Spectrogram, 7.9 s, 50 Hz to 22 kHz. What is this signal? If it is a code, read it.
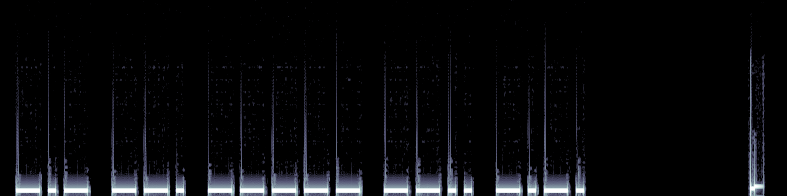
Morse code, heard as a keyed tone, about 15 wpm, 700 Hz. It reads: KG0ZC
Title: USA Call Signs - 5 Characters - 3x Character Spacing - 15wpm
